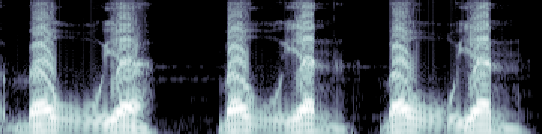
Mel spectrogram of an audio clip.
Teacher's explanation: hati-hati jangan sampai memantulkan huruf gain karena huruf Gin bukan huruf mantul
